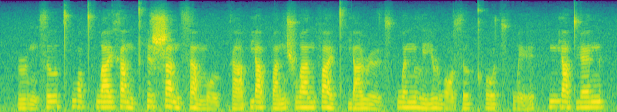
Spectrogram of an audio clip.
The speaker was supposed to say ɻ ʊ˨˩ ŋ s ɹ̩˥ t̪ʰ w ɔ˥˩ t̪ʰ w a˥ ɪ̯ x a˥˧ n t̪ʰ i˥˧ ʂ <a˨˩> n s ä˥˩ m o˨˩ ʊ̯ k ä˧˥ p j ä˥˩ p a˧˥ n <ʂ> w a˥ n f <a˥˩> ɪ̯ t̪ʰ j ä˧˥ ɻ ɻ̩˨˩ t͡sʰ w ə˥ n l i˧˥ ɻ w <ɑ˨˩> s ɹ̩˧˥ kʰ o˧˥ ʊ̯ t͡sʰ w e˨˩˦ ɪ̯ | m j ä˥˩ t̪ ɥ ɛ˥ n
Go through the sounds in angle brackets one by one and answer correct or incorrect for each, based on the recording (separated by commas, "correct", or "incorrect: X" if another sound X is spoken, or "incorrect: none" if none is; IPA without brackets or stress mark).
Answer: incorrect: a˥˧, correct, correct, incorrect: ɔ˨˩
